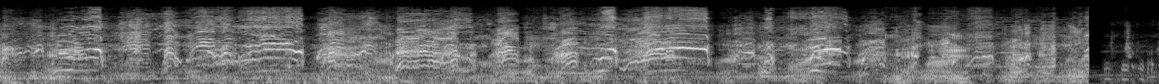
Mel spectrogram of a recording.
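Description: A crowd of pigs and piglets squealing, many loud, high-pitched, arching squeals overlapping one another. The squealing cuts off abruptly near the end.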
